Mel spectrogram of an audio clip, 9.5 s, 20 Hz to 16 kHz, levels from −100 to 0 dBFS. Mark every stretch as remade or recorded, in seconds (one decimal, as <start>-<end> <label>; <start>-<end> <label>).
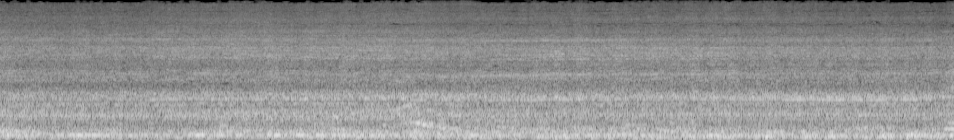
0.0-4.3 recorded; 4.3-4.8 remade; 4.8-9.5 recorded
